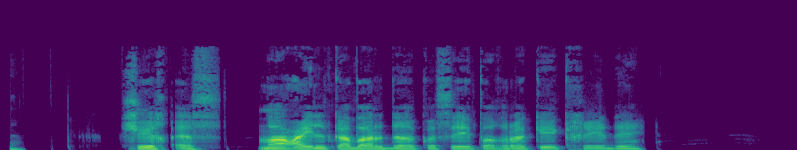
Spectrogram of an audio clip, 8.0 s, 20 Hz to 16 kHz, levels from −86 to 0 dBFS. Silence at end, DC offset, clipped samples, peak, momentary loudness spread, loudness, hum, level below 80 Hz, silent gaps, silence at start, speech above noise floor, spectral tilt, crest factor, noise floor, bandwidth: 1.55 s; under 0.1%; under 0.1%; -4 dBFS; 15 LU; -22 LUFS; none; -68 dBFS; 0.26-0.66 s, 1.01-1.19 s; 0.1 s; 58 dB; -5.5 dB/octave; 20 dB; -80 dBFS; 11.5 kHz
